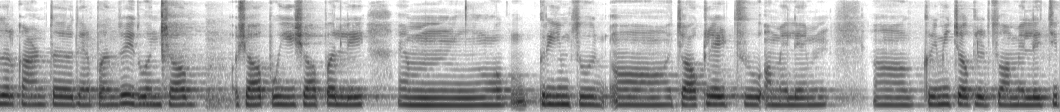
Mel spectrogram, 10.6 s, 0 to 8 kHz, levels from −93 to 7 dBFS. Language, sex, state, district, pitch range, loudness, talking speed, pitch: Kannada, female, Karnataka, Gulbarga, 200-210 Hz, -17 LUFS, 115 wpm, 205 Hz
